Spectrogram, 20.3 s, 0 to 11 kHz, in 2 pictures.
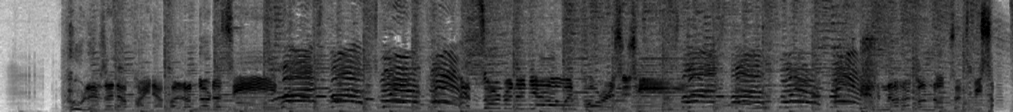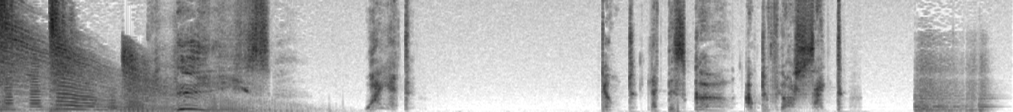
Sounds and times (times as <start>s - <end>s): Speech: 0.6s - 2.8s, 8.6s - 10.0s, 11.9s - 12.8s
Music: 0.6s - 10.6s, 19.3s - 20.2s.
